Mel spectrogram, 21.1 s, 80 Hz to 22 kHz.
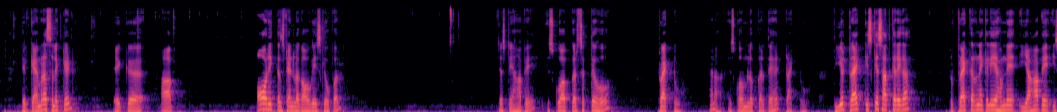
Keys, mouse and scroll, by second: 2.0 scroll up 1, 2.3-14.5 shift+middle drag, 16.7-18.8 shift+middle drag, 18.8-20.0 scroll up 9, 20.0 shift+middle click, 20.9-21.1 scroll up 4.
